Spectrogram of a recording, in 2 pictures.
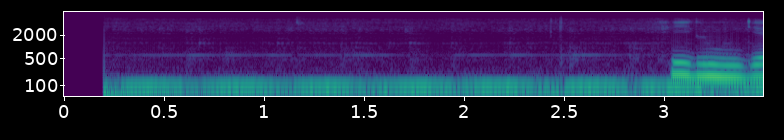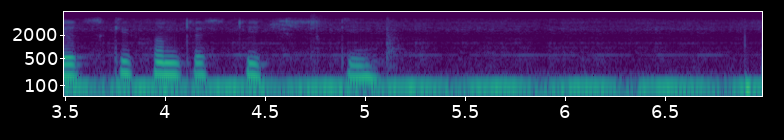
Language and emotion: Russian, neutral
